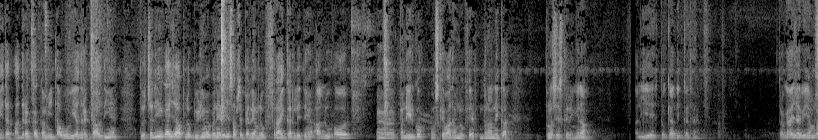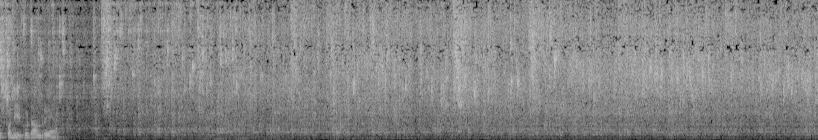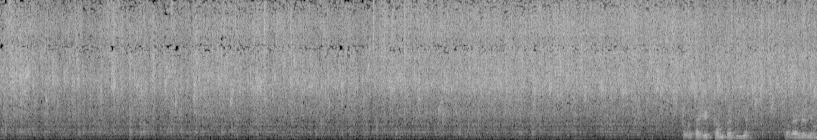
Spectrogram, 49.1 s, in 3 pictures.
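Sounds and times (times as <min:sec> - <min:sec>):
cheese sizzling in hot oil: 0:16.2 - 0:49.0.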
